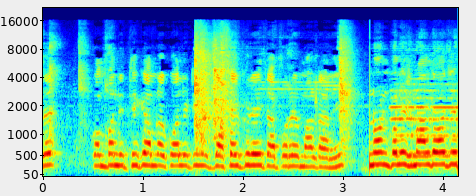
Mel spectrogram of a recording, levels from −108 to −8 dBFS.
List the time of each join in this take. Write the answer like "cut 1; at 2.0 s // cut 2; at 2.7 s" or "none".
cut 1; at 3.2 s

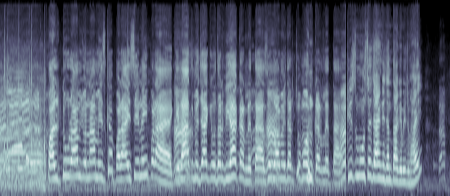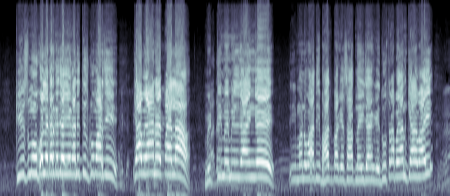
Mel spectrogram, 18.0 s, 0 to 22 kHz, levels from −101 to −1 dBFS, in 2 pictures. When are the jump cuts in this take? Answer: cut 1; at 0.9 s // cut 2; at 6.9 s

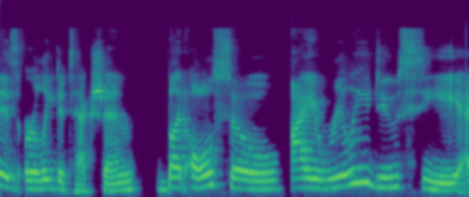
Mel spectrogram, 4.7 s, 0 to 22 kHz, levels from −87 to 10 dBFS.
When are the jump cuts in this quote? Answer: cut 1; at 1.3 s // cut 2; at 2.8 s

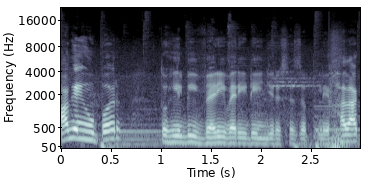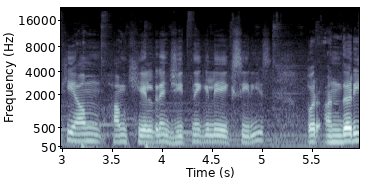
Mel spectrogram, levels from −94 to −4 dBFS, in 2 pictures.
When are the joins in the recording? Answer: cut 1; at 2.6 s

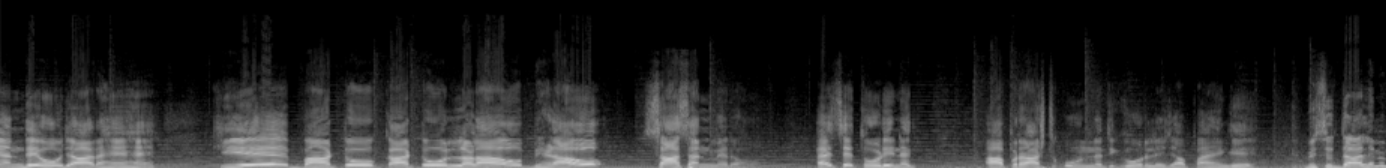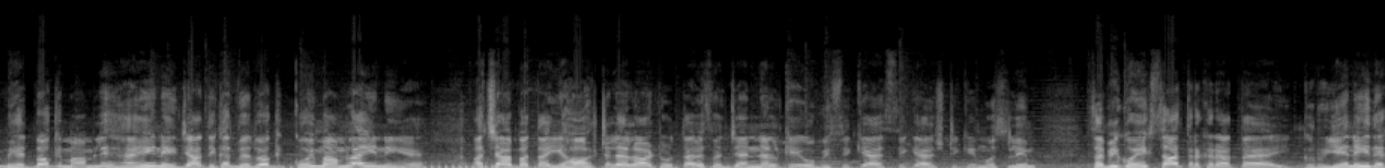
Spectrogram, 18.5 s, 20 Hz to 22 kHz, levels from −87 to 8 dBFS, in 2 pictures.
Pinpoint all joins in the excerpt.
none

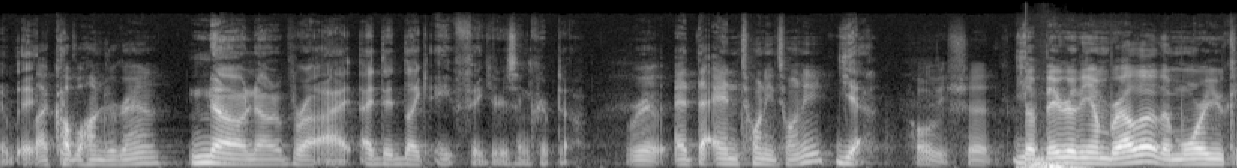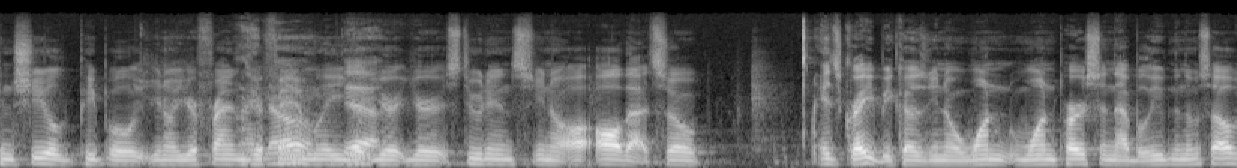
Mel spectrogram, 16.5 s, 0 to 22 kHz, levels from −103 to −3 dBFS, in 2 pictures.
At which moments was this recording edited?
cut 1; at 6.8 s

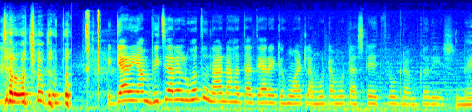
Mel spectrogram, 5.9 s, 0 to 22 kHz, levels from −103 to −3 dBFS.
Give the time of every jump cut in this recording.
cut 1; at 0.9 s

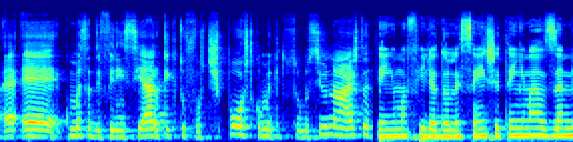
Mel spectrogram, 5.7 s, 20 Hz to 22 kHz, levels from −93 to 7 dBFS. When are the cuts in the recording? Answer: cut 1; at 3.7 s

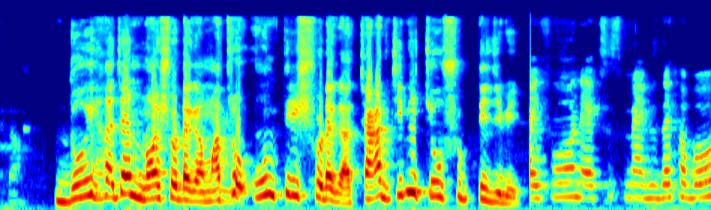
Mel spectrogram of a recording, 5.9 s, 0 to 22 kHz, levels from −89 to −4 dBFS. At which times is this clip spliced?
cut 1; at 4.4 s

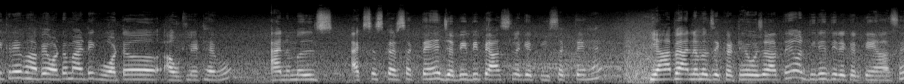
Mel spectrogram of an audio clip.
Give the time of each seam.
cut 1; at 6.3 s

